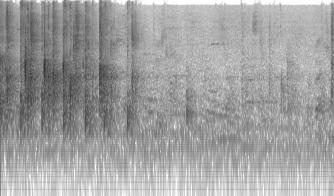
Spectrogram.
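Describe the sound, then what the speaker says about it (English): A ceremony audience at an HR excellence awards event claps loudly for a few seconds, then the applause fades quickly into quieter scattered sounds. "let's have a big round of applause"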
